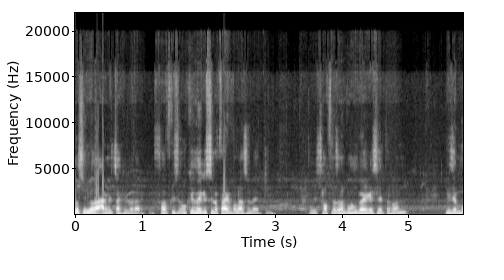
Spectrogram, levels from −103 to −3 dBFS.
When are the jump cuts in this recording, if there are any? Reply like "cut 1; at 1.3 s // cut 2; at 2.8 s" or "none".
cut 1; at 1.1 s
